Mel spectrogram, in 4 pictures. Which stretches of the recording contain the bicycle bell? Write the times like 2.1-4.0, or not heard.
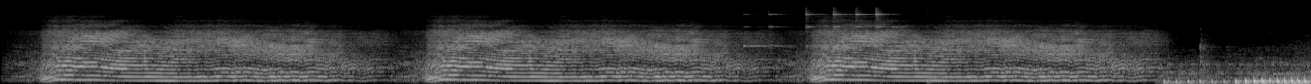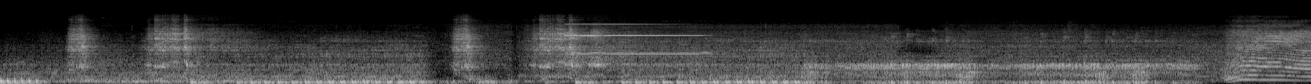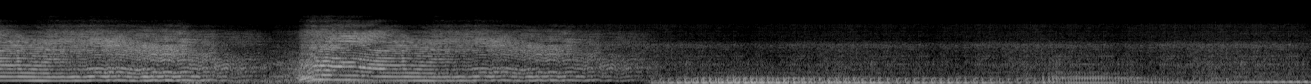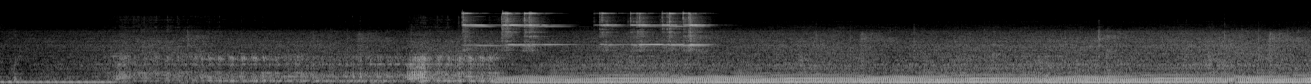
7.4-9.4, 18.7-20.2, 44.0-46.5.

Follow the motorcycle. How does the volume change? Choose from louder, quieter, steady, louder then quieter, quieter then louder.
quieter then louder.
